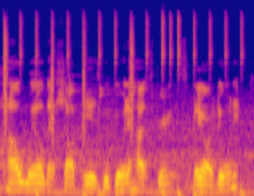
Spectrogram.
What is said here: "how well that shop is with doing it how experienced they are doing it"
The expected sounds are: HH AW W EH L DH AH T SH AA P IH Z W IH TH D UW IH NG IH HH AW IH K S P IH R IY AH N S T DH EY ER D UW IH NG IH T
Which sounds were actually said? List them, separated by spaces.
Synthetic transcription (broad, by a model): HH AW W EH L DH AH T SH AA P IH Z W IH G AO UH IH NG IH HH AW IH S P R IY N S DH EY ER D UW IH NG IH T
